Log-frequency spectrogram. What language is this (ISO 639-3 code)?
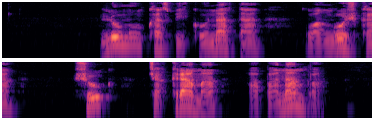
qup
